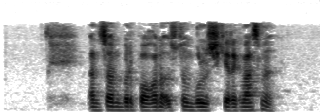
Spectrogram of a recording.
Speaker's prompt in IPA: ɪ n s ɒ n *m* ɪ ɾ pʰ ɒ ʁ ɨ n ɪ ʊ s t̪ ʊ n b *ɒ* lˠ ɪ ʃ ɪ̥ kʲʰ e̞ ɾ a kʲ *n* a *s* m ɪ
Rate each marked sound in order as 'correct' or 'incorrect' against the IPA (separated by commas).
incorrect, incorrect, incorrect, correct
